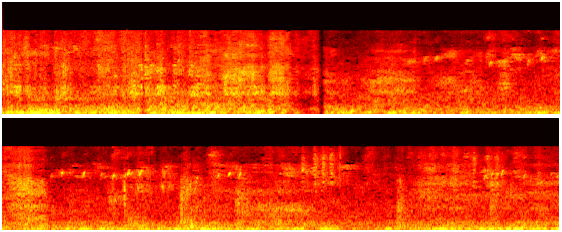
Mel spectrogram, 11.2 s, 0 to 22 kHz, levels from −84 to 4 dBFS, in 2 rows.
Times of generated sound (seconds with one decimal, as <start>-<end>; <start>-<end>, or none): 2.0-4.8

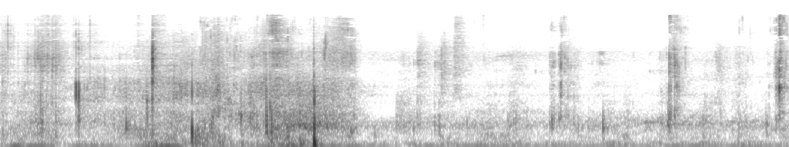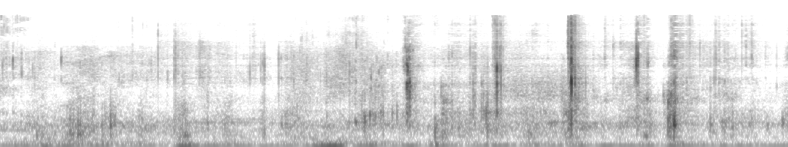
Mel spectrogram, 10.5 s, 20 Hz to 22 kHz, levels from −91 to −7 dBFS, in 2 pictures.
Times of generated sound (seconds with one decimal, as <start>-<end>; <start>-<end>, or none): 0.0-1.2; 6.3-7.2; 8.0-10.5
